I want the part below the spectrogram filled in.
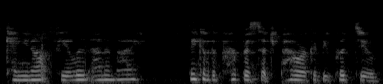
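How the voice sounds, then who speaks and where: A woman voicing a cold, contemptuous male demon who speaks low, quiet and formally in a dull lo-fi recording. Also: little pitch movement, a little fast, slight background noise, lightly acted.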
